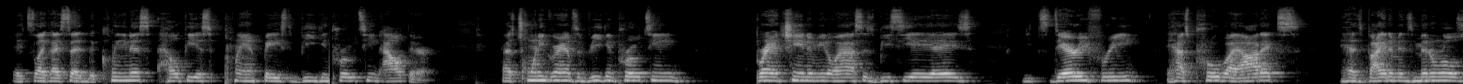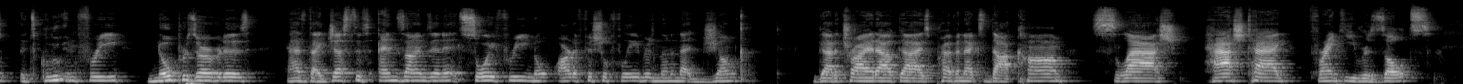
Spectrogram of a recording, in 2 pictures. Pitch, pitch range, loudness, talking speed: 165 Hz, 155-180 Hz, -23 LUFS, 125 wpm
